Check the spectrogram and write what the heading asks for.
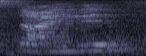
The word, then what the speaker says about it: ptyalin: उसके बाद very important in saliva is that it हैज an enzyme named as ptyalin. P is silent, ptyalin और salivary amylase, ठीक है.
